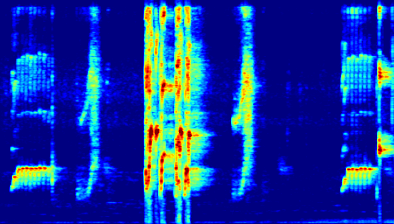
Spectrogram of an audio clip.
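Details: Tame but fierce caged lovebird giving 'ngekek' chatter: short bright high-pitched whistled chirps, a burst of harsh rattling clicks in the middle, then more sharp chirps, with a faint low hum underneath.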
